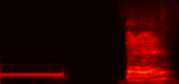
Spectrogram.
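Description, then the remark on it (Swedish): A single steady telephone ringing tone hums for about half a second while a call is placed, followed by a brief silence, and then a voice answers. “Du, jag ringer honom på en gång här nu.”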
